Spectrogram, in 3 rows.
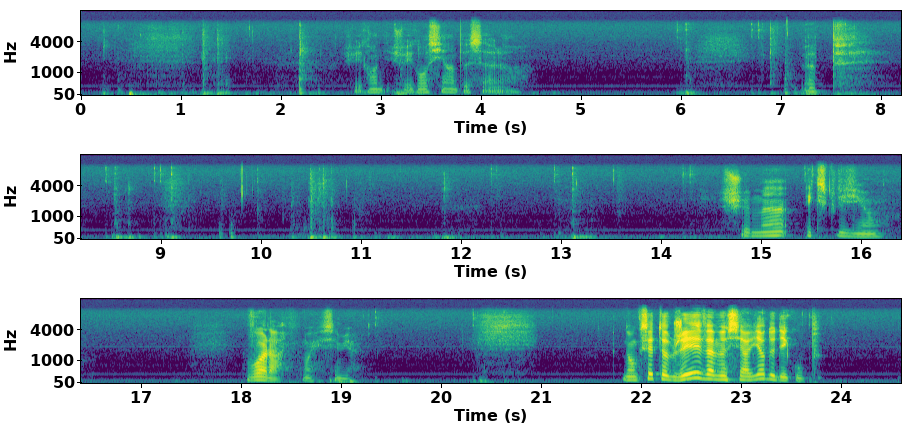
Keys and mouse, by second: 0.4 F1, 1.4 KP_Subtract, 3.3-6.6 ctrl+drag, 6.8 click, 7.8-9.1 ctrl+shift+drag, 10.6 KP_Subtract, 12.4-13.6 ctrl+shift+drag, 14.4 click, 15.6 click, 19.4-21.0 ctrl+drag, 23.7 click.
